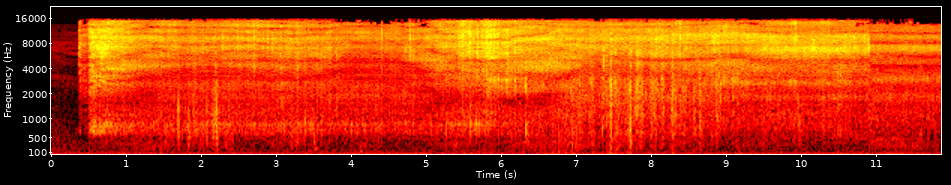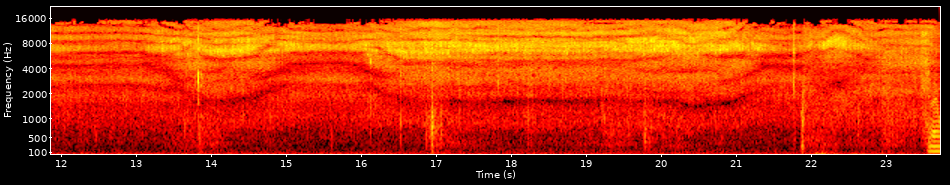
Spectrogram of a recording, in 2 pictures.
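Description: Bacon fries in a can on a camping stove, giving a continuous crackling hiss that swells and fades with scattered pops, fairly close and with no talk.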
